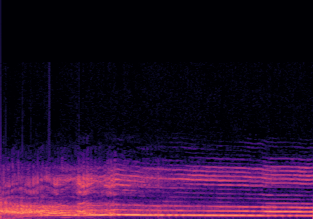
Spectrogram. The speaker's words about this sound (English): As Zeus began his ascent back to Mount Olympus, Lycaon tilted his head back, looked at the moon, and began to howl.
